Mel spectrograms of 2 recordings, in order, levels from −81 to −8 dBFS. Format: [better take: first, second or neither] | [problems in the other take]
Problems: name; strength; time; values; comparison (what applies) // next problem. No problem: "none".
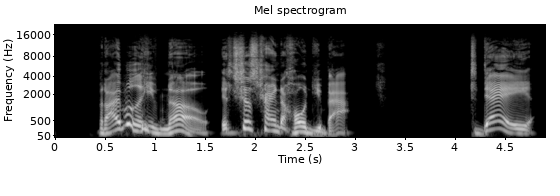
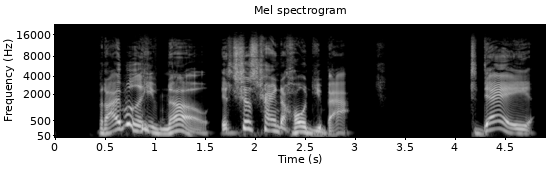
neither | none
